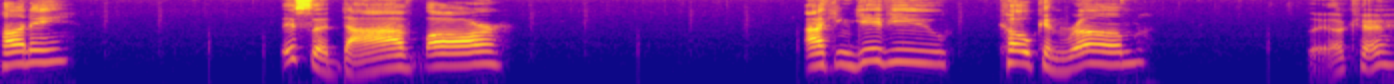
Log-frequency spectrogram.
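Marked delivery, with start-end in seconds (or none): 0.0-7.2 put-on heavy Texas accent, very slow, drawn, raised, pitched up. Retelling what the lady at the dive bar told them, in a thick texas accent. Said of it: "thick ass Texas accent".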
